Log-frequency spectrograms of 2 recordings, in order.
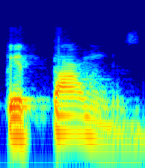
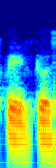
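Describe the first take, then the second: First: It is said more like Chinese 'Beidou'. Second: It is said plainly as local Indonesian 'Bedu'. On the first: The speaker calls it right. "tapi namanya disebut petang" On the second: The speaker calls it wrong. "bukan di- dibaca Bedu seperti ini"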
